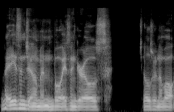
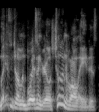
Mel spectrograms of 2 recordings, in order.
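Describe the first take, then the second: First: Light ringmaster announcement, held back; ringmaster intro. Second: Full-force ringmaster, louder; big booming circus announcer call. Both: Pretend. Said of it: "We're going hard".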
